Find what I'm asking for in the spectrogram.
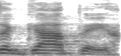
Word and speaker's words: agape: The fourth is agape, hard G again.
